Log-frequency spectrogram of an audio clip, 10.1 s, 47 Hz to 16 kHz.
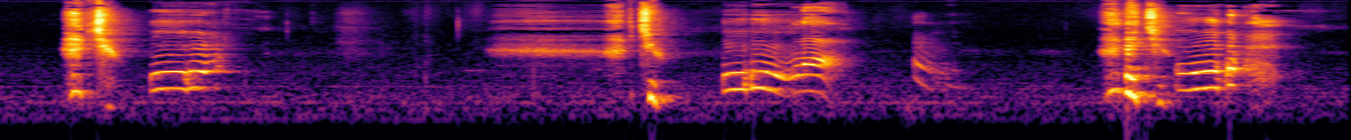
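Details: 5½-month-old baby girl giggling and babbling as an adult makes fake sneezes to amuse her: sudden bursts of air, likely sneezes, mixed with her laughter.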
